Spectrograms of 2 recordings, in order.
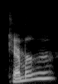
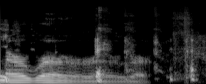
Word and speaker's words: Kemmerer: and brother from another mother, and also our guest tonight is Stephanie Kemmerer. Is that how it's pronounced?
